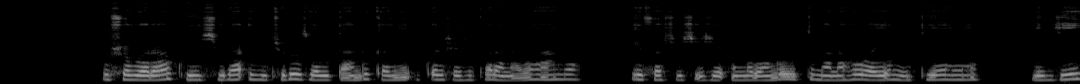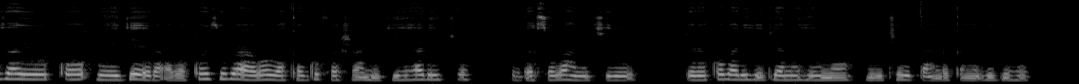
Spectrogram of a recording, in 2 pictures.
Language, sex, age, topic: Kinyarwanda, female, 36-49, finance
